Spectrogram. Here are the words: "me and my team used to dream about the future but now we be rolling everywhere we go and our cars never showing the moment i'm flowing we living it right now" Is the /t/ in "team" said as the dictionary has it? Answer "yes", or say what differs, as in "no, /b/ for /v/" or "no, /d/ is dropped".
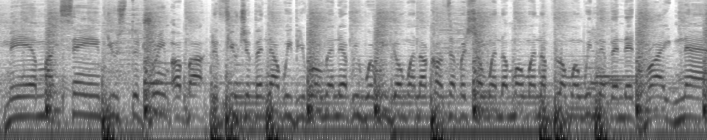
no, /s/ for /t/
